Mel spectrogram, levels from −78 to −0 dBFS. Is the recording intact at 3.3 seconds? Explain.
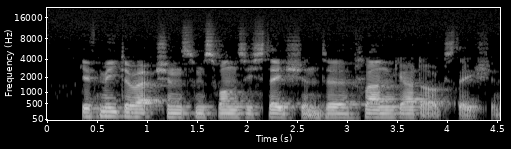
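No. Overdone noise removal runs through the whole clip, including 3.3 seconds. Bands near the noise floor are cut away, leaving twinkling near-silence.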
